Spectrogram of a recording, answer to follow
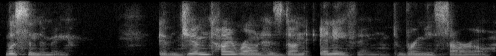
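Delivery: normal talking voice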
